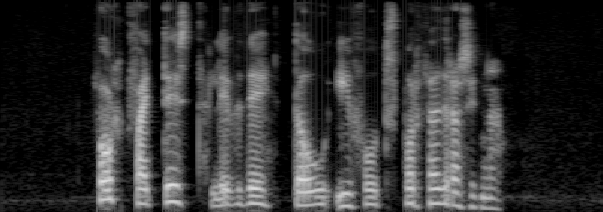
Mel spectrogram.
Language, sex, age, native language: Icelandic, female, 40-49, Icelandic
